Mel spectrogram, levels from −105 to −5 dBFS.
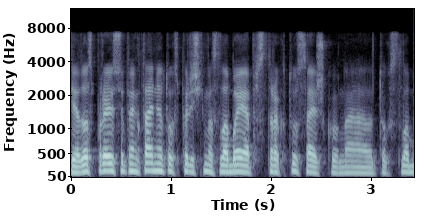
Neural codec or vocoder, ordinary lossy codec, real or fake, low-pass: none; MP3, 96 kbps; real; 7.2 kHz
